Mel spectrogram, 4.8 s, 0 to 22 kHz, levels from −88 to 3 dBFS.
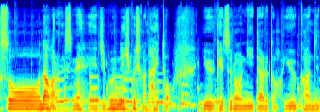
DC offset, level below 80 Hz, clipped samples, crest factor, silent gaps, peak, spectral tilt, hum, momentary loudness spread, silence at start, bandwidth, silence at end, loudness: under 0.1%; -44 dBFS; under 0.1%; 18 dB; none; 0 dBFS; -6.5 dB/octave; none; 9 LU; 0 s; 19 kHz; 0 s; -19 LUFS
